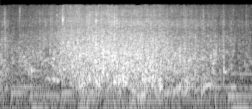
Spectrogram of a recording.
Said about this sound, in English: What is that sound? Is it water? Where is it coming from? The water is rushing towards me,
